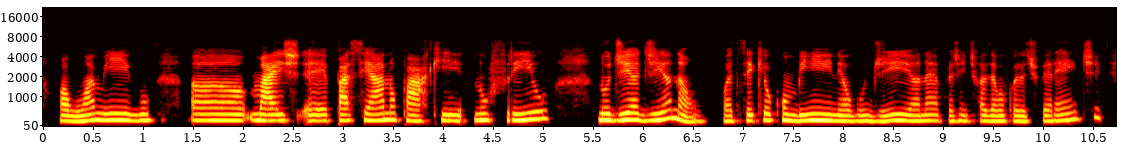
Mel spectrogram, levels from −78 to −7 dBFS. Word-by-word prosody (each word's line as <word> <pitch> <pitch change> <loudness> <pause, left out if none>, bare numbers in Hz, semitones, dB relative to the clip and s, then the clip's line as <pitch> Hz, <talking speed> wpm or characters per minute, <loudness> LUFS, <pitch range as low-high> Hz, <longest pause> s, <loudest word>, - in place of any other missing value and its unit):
com 190 - 0
algum 180 0 +2
amigo, 210 -1 +2 0.4
ah, 205 -1 +1
mas, 200 0 +3
eh, 195 0 -2
passear 205 +2 0
no 225 -1 +2
parque 195 -1 -2
no 210 +1 +2
frio, 225 +5 0 0.5
no 215 -1 +5
dia 220 +3 +4
a - - +3
dia, 210 +6 +1
não, 175 - 0 0.2
pode 180 0 -5
ser 195 0 -1
que 195 - -12
eu 210 - +1
combine 200 -1 +3
algum 185 0 -1
dia, 190 +2 0
né, 195 0 -3
pra 180 -1 -7
gente 185 -1 -7
fazer 185 -1 -2
uma 180 0 -1
coisa 180 -1 -2
diferente, 210 - -5
200 Hz, 170 wpm, -23 LUFS, 185-210 Hz, 0.5 s, no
